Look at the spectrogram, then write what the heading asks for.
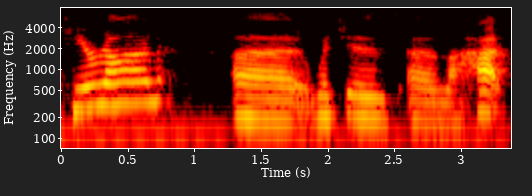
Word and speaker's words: Huron: in a town called huron uh which is a hot town uh because people mispronounce it urine on purpose um yeah i live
